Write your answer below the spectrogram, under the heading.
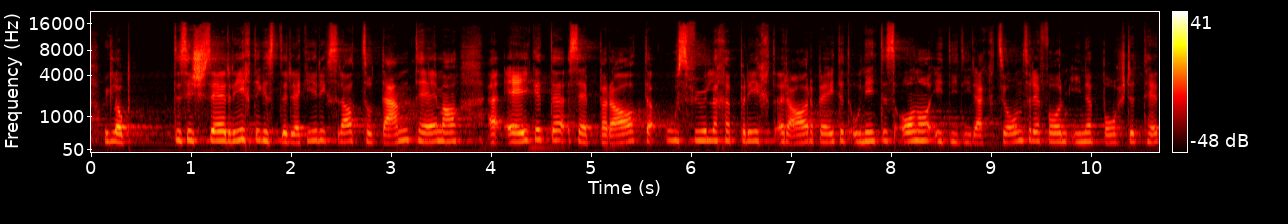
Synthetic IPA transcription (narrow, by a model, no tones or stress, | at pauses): ʊɪɡloʊb | d̥əsɪʃseːɾʋɪχtɪɡdɑsd̥ərːɛɡ̥iəɾɪksrɑːt̚t͡sʊd̥æmtʰɛːmɑʔəʔɛɪɡətəsɛpɑɾɑːtəusfyːɾlɪχəprɪχtæɾɑːɾbɛɪtətʊnɪt̚dəsɔnɔʔid̥idiɾækt͡sjoːnsɾɛfɔɾmʔinəpɔʃtəthɛt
